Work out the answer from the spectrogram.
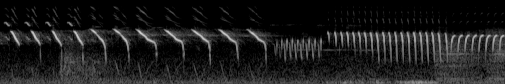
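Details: White male canary singing to motivate other birds: a series of falling whistled notes, a short low rattle, then a long high rolling trill of rapid identical pulses.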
